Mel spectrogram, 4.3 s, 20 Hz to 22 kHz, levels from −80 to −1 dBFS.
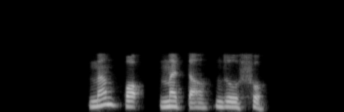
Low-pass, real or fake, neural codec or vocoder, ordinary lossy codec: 3.6 kHz; fake; codec, 16 kHz, 0.3 kbps, FocalCodec; MP3, 32 kbps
